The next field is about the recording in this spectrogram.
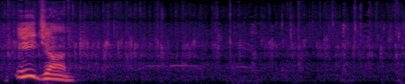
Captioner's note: applause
